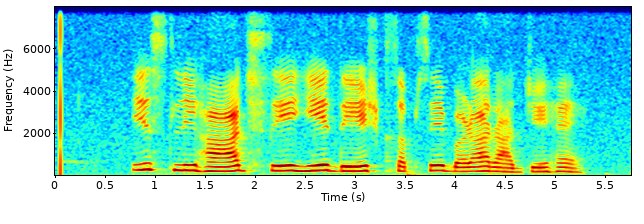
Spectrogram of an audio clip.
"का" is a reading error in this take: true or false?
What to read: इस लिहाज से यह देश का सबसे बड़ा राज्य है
true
